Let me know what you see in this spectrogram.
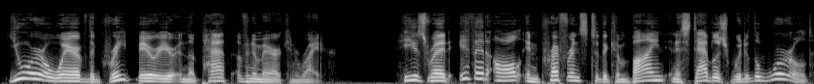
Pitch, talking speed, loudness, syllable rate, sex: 155 Hz, 230 wpm, -17 LUFS, 6.3 syllables/s, male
